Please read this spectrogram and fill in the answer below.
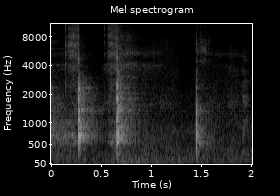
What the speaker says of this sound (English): put it flat side down, and then just angle your knife as you slice through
